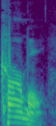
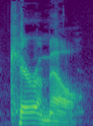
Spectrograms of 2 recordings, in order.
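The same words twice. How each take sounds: First: The middle vowel is dropped, giving two syllables. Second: The middle vowel is kept, giving three syllables. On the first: The speaker calls it wrong. "Not caramel" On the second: The speaker calls it right. "There's an A in between"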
